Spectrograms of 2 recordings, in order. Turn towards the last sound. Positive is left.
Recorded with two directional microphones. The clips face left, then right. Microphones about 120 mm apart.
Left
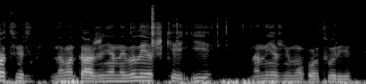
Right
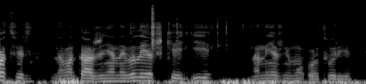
turn(degrees=50)  # may be behind; listen again after turning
